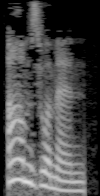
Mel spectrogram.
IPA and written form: ˈɑːmzwʊmən (almswoman)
